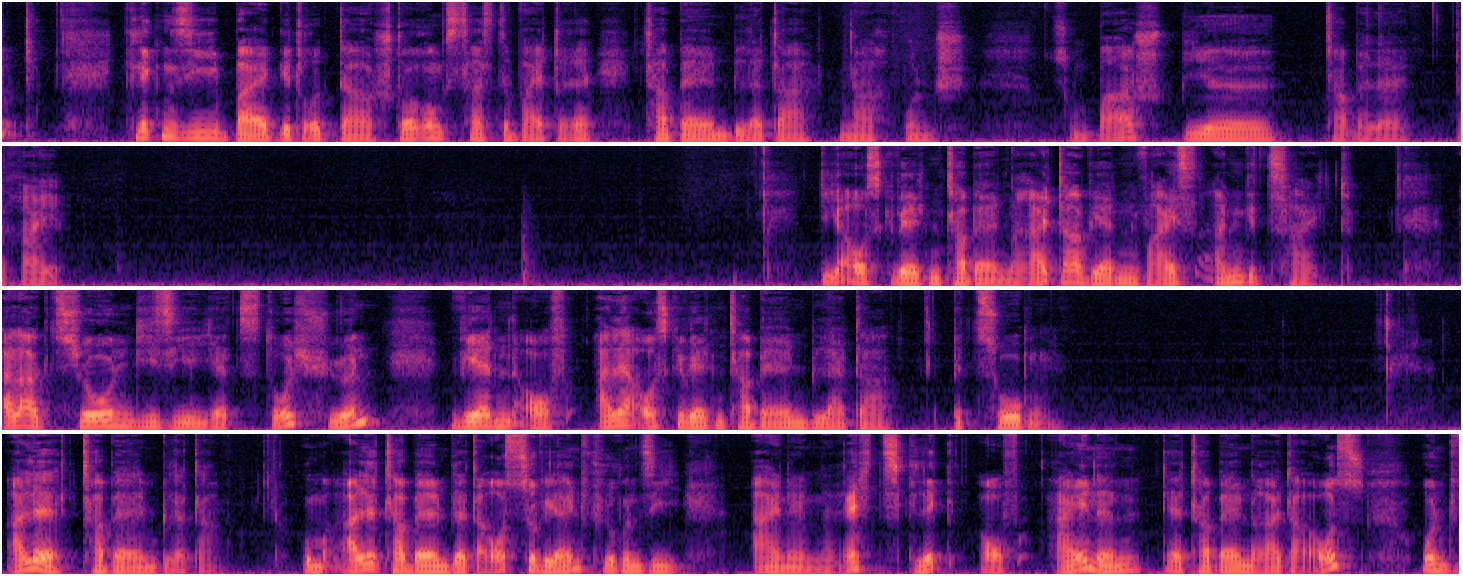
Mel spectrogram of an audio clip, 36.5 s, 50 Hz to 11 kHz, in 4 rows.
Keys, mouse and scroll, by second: 8.5 ctrl+click.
